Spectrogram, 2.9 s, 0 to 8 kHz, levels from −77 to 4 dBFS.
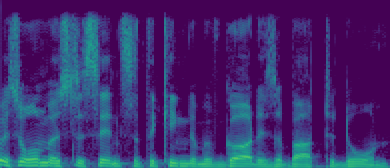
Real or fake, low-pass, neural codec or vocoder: fake; 7.2 kHz; vocoder, 44.1 kHz, 128 mel bands every 256 samples, BigVGAN v2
